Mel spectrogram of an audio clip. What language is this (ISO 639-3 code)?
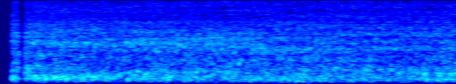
ces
